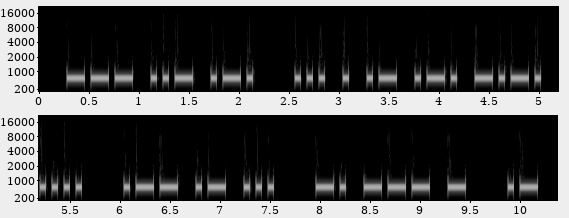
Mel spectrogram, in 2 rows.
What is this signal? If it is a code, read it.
Morse code, heard as a keyed tone, about 20 wpm, 700 Hz. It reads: OUR SEARCH WAS NOT A
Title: Sentences from Top 1000 Words - Review Part 5 - 20wpm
